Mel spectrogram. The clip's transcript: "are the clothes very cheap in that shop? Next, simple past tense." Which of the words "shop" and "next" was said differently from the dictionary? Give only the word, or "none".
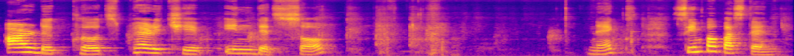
shop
